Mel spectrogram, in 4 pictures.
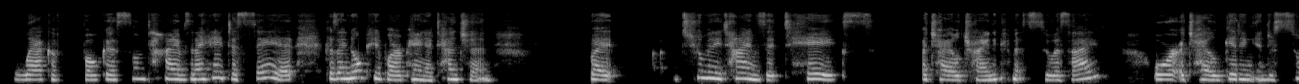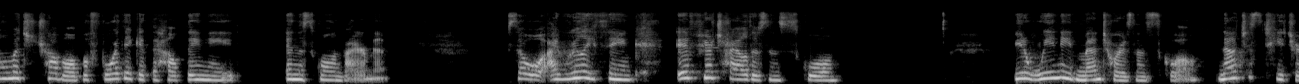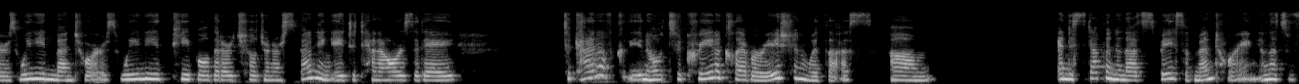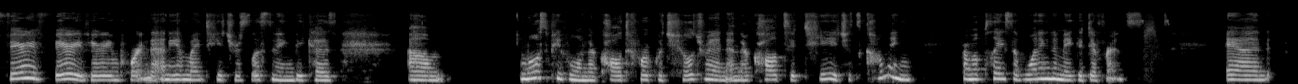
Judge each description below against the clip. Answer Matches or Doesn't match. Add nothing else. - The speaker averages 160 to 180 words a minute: Matches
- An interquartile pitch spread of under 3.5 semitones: Doesn't match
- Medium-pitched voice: Doesn't match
